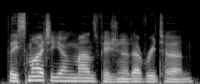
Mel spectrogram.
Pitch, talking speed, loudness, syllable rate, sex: 145 Hz, 270 wpm, -16 LUFS, 7.2 syllables/s, male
